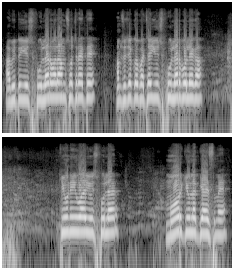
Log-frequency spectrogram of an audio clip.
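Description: A man's voice: extremely high pitch, a little mellow, smooth, no room sound. A male teacher giving a live classroom lesson, questioning and coaxing his students while mixing Hindi and English.

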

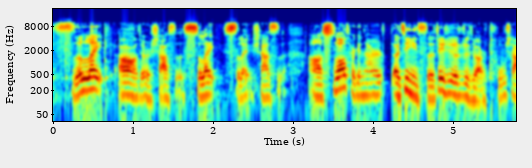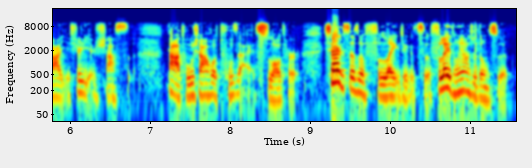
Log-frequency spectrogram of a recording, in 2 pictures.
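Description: A vocabulary teacher, delivering a recorded lecture at a rapid clip. The speech is emphatic and punchy, with drawn-out particles closing many phrases. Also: mid-range voice, expressive, husky.

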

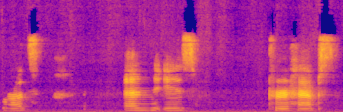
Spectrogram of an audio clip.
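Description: Female student, reads very slowly in a flat voice, stumbles and repeats words, muffled call audio. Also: medium pitch. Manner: halting, repeats words while sounding them out. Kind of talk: reading aloud in class. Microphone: video call.

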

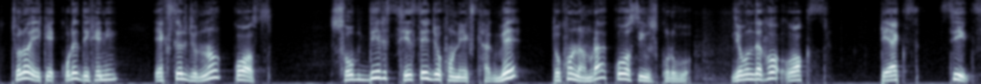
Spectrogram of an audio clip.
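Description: A man teaching English pronunciation, explaining rules step by step and checking with quick questions. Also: sits high, darkish tone, dry recording, studio quality. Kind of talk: explanatory lesson, addressing viewers directly.

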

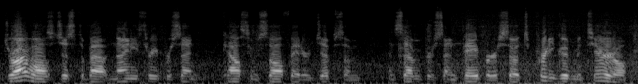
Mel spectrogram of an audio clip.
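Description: A man's voice: mid-range voice, fairly quick, fairly bright tone. Middle-aged man interviewing a guest outdoors, a bit far from the mic, faint hiss. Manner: friendly, inquisitive. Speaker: interviewer, technical director. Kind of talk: on-site interview. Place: outdoors at a recycling yard.

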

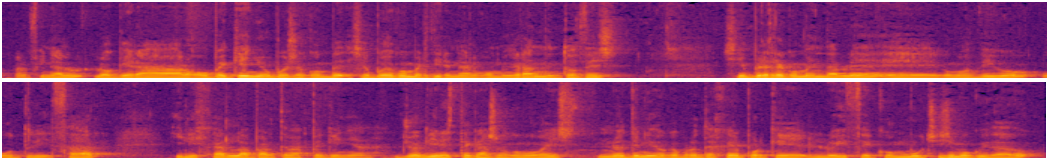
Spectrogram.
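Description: A chatty man who hosts a car channel talks through a casual how-to, using plenty of fillers and repeating himself. His fairly low, mellow voice sounds reverberant, recorded on a phone held in one hand inside a garage.

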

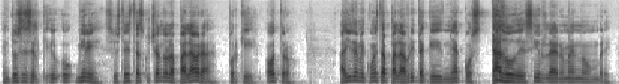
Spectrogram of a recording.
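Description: A man's voice: medium pitch, moderate pace, dark tone. A man preaching as pastor, reading scripture and asking the congregation questions in a chatty, conversational way. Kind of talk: sermon.

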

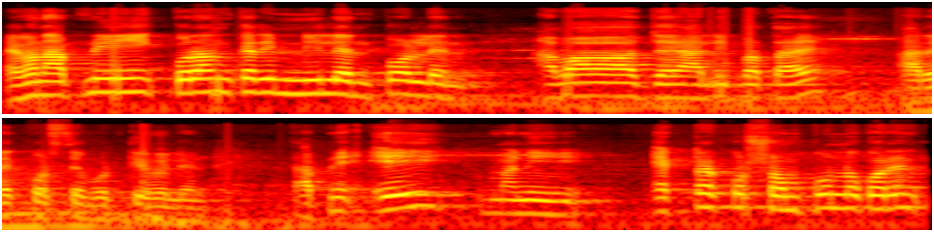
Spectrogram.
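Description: A man leads a Quran reading lesson, his voice sitting a little high. He talks patiently and repeats each Arabic letter sound slowly for his students. Faint background noise sits under the recording. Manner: patient, repetitive, drills letter sounds aloud. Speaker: Quran teacher. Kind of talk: online Quran reading class.

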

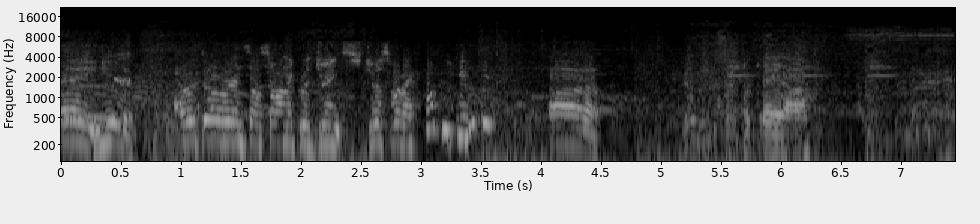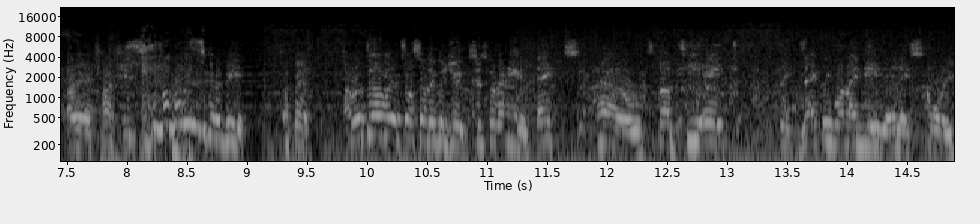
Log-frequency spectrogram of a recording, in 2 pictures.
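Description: A man with a voice that sits high gives a mocking dramatic reading of fan fiction, halting and stumbling over words while tossing in casual, sweary asides. The audio is poor.

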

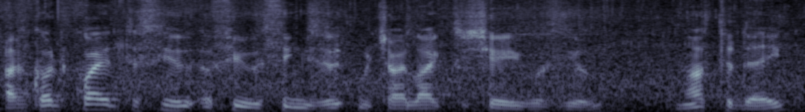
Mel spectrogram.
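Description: A man's voice: on the low side, animated, fairly quick. A man in a casual review video, speaking with a pipe in his mouth, rambling and hesitant with many fillers. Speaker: pipe tobacco reviewer, pastor. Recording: noisy background.

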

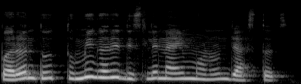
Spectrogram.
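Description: Narrator lady doing a timid young wife, nervous and hesitant, high soft voice. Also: normal speed, lightly acted.

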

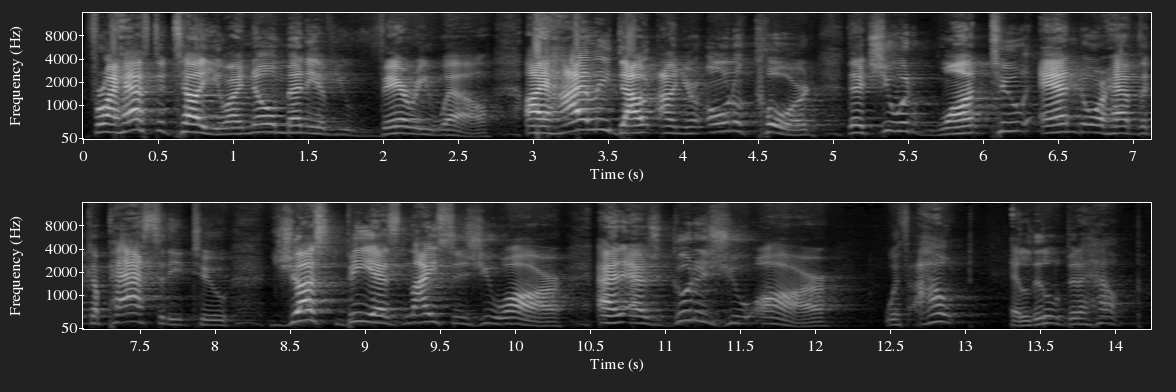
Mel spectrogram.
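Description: A high, bright-toned man in his thirties preaches before the altar of a church sanctuary. His voice sits high for a man and rings with a forceful edge. He swings between loud emphasis and quiet drops as he gestures. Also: animated, moderate pace. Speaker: pastor. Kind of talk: sermon.

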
